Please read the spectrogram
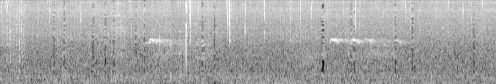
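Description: Near silence: quiet woodland ambience with a few faint, brief high chirps from a distant bird and a couple of soft clicks.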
